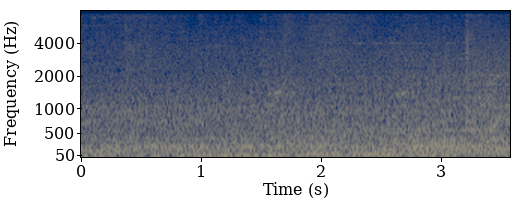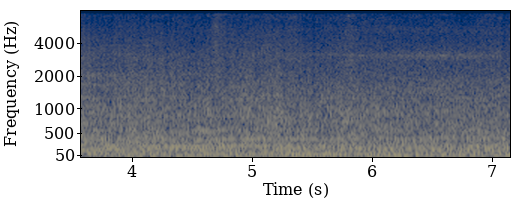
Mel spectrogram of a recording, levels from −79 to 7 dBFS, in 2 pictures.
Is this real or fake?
real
